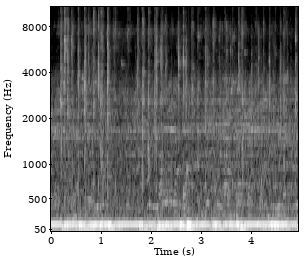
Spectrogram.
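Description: Scattered light clicks of typing on a computer keyboard, over a steady low hum and faint background music.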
